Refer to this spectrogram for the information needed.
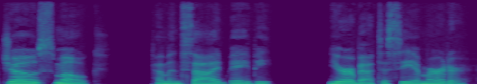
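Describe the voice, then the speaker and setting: An actress playing a sultry, boastful femme fatale villain in a noir radio drama, coy and taunting. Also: female voice, mid-range voice, measured pace, vocal fry, dry recording, studio quality. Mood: menacing, seductive.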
